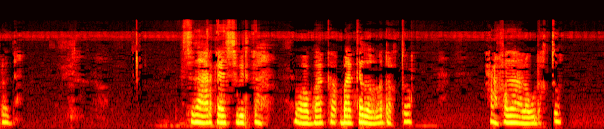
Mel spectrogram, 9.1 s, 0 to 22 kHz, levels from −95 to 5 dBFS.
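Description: Throughout the speech, the treble sounds synthetic and nothing is heard above about 11.5 kHz. This is likely HE-AAC compression at a very low bitrate, around 12 kbps. The top band is copied up from lower bands, so s sounds turn gritty and lispy, with heavy damage.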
